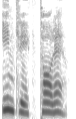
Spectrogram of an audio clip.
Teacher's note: Pronounced Inkräktare. with the stress on the second syllable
